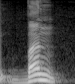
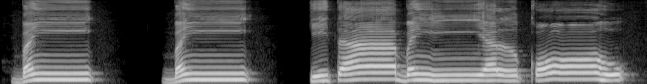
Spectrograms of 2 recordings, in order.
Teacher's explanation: جب تنوین کا یا میں ادغام ہوگا تو درمیان میں جو نون ساکن کی آواز آ رہی ہوگی وہ پھر اس طرح سے آواز نہیں آئے گی بن، بلکہ وہ آواز اس طرح ہوگی بین بین کتابن یلقاہ۔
